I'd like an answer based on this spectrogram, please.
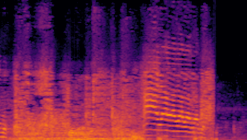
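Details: Domestic cat with a short, falling meow near the end, heard over human voices and household bustle that fill most of the recording before it goes quiet.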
